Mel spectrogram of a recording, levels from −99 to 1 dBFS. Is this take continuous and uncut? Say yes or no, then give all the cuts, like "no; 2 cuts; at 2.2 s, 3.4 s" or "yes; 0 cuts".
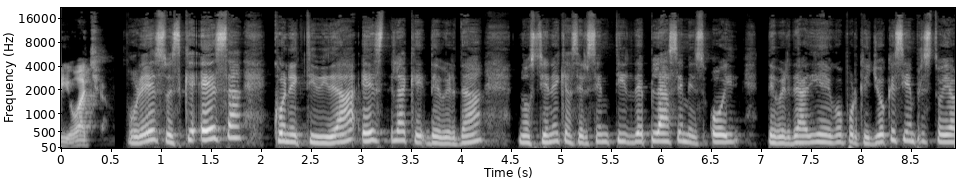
yes; 0 cuts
